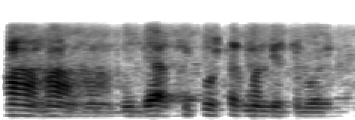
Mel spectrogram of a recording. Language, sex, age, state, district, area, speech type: Hindi, male, 45-60, Uttar Pradesh, Azamgarh, rural, conversation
